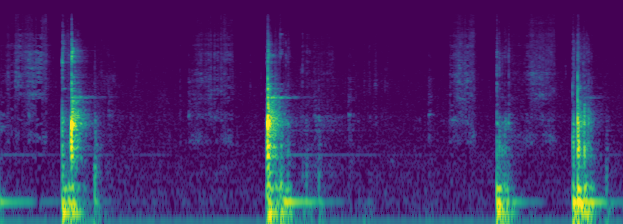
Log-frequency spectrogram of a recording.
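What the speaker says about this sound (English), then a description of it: "And then as I go to slice up my apple from there" Knife slicing through an apple on a cutting board, four sharp cuts landing at uneven intervals, each a crisp knock with a short tail, close and alone against a quiet room with a faint low hum.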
